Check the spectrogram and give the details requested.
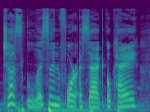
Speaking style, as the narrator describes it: Mason shouted

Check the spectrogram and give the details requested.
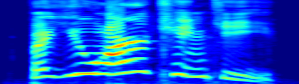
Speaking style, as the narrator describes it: yelled out

